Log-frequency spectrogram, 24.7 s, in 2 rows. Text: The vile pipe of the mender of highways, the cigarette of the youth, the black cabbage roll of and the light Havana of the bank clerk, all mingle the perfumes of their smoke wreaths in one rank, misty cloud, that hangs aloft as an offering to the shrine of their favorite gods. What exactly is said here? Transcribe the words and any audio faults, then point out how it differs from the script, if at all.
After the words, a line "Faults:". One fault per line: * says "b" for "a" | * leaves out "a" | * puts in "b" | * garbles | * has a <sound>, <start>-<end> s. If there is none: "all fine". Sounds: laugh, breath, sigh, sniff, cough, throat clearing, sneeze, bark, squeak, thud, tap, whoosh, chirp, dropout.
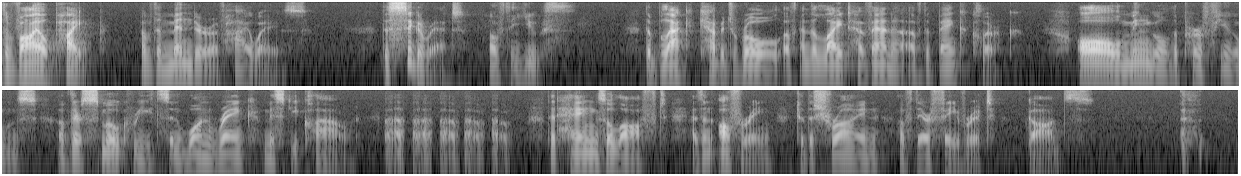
The vile pipe of the mender of highways, the cigarette of the youth, the black cabbage roll of and the light Havana of the bank clerk, all mingle the perfumes of their smoke wreaths in one rank, misty cloud, that hangs aloft as an offering to the shrine of their favorite gods.
Faults:
* has a laugh, 16.2-17.5 s
* has a cough, 24.1-24.5 s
